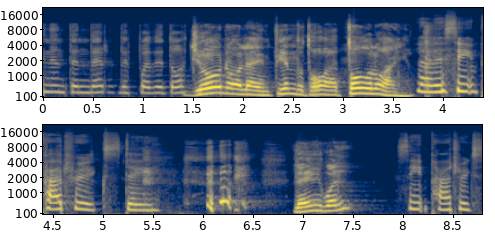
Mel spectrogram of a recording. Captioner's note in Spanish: risas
